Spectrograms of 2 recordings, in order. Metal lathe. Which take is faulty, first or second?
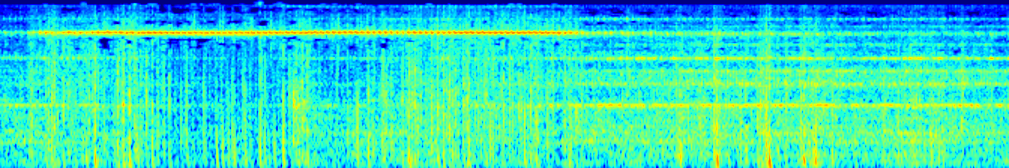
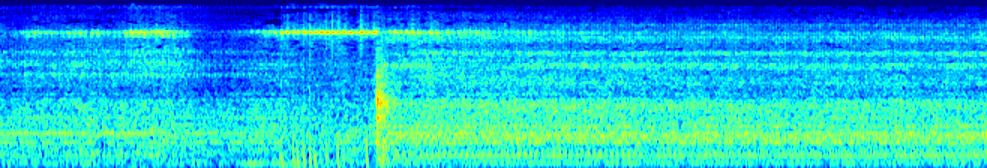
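first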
